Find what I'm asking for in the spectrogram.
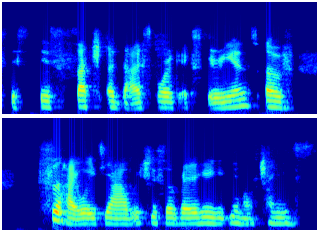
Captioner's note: non-english speech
